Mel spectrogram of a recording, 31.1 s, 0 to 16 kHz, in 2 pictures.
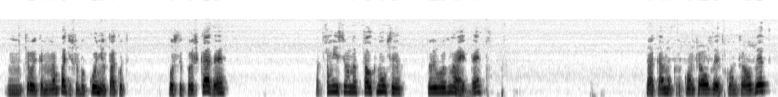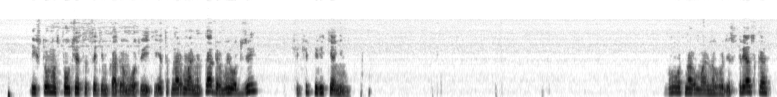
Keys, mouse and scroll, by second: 0.6 KP_3, 1.7-2.2 shift+middle drag, 3.3-10.0 drag, 10.1 space, 12.0 space, 14.0 ctrl+z, 14.8 ctrl+z, 17.0 click, 18.7 click, 22.3 click, 23.0 space, 24.3 click, 25.6 click, 26.6 click, 29.7 click.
